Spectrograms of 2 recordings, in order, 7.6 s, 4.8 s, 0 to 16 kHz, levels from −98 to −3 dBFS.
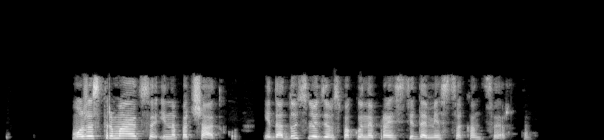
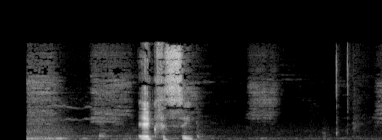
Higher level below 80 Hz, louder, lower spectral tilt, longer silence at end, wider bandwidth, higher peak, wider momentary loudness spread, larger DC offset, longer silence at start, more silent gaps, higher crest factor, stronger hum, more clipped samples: about the same, -68 dBFS vs -66 dBFS; first, -17 LUFS vs -20 LUFS; about the same, -1 dB/octave vs -1.5 dB/octave; second, 0.95 s vs 2.35 s; second, 7.8 kHz vs 11.5 kHz; about the same, -2 dBFS vs 0 dBFS; second, 12 LU vs 26 LU; neither; first, 0.9 s vs 0.35 s; first, 3.18-3.29 s, 6.47-6.52 s vs none; second, 18 dB vs 30 dB; neither; neither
